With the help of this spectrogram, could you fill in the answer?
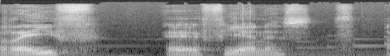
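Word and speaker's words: Ralph Fiennes: según él, se pronuncia Rafe Fiennes a pesar de que se escribe Ralph.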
